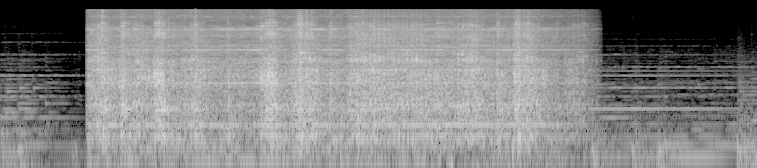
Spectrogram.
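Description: iBELL electric hand mixer running, its beaters whipping a cream mixture in a glass bowl: a loud, steady motor whir with a low hum. It starts suddenly about a second in and fades out about two seconds before the end, with soft background music underneath.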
